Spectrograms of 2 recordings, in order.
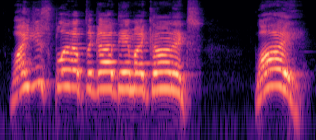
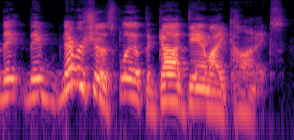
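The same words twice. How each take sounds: First: Higher, louder and fed up; exasperated outburst. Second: Said in the usual way. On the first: Real, not acted. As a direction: yell the question in disbelief. Repeated rant about Iconics split.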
